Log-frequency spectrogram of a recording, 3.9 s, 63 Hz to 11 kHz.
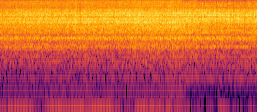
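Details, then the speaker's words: Bendix MG-1 Central Air Data Computer (analog mechanical jet fighter computer) after recapping, powered up with a pitot test set applying simulated altitude: steady fine whir of small spinning gears with light buzzing hum, servo gear train running normally. "Let's turn that on. Oh, yeah! Things are spinning in there,"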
